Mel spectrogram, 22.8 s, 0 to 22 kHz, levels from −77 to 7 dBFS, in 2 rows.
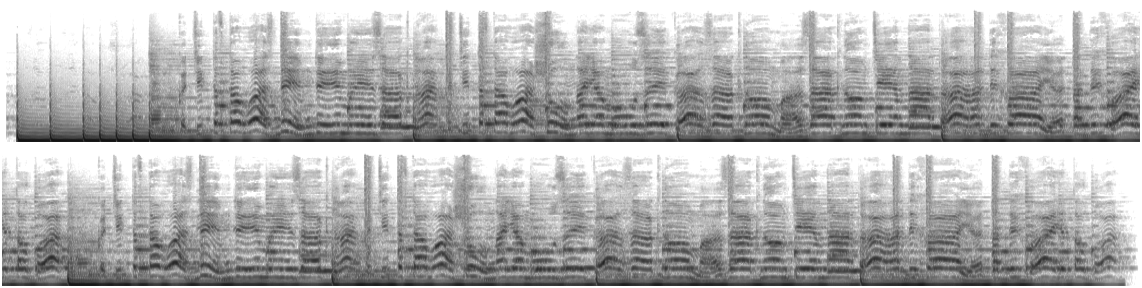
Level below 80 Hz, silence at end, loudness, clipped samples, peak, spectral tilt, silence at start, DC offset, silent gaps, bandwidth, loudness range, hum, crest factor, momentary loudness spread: -10 dBFS; 0.15 s; -11 LUFS; under 0.1%; 0 dBFS; -6.5 dB/octave; 0.15 s; 0.4%; none; 12.5 kHz; 3 LU; none; 8 dB; 7 LU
